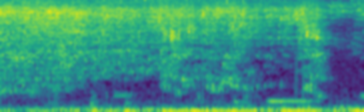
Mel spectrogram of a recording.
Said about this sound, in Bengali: এইবারে দেবো পরিমাণ মতো জল তুলছি, এই জল দিয়ে দিলাম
